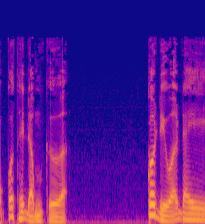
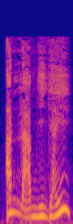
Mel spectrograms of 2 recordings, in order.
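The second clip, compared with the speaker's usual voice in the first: high, strained yell at no great volume; hoarse yell; 9 semitones higher than usual. A narrator's reading. Shin pins his companion down and yells hoarsely at him. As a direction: cry out hoarsely, pitched high. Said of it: "khàng giọng hét lên".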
